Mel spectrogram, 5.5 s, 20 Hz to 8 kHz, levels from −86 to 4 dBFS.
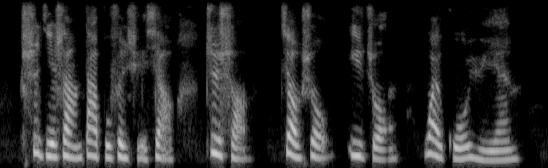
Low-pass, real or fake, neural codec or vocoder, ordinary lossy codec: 7.2 kHz; real; none; Opus, 32 kbps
